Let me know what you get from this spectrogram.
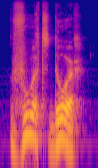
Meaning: inflection of doorvoeren: 1. second/third-person singular present indicative 2. plural imperative
- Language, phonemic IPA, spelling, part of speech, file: Dutch, /ˈvuːrt ˈdor/, voert door, verb, Nl-voert door.ogg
